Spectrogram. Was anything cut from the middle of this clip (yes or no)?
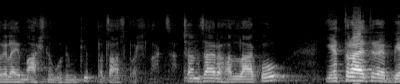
yes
